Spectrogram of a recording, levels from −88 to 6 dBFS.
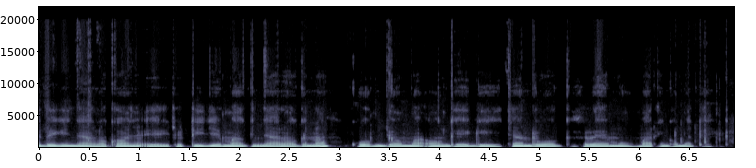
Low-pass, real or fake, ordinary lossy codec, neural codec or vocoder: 19.8 kHz; real; Opus, 24 kbps; none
